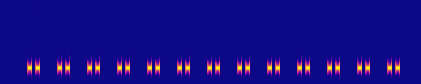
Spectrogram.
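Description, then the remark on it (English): Morse code letter I sent over and over: thirteen pairs of quick, clean beeps at a steady pace, each pair two short dits, clear and alone with silence between. “I sounds like a dit, dit, dit, dit, two dots, dit, dit. Here is what it sounds like in uh, LCWO.”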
